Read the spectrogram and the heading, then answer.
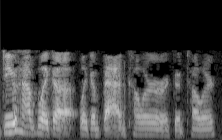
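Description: Husky low woman, playful host. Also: normal speed, lo-fi sound. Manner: playful, jokey questions. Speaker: podcast host. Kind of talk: casual chat.

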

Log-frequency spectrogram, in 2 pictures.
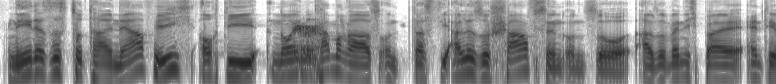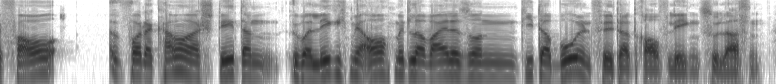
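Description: A man's voice: on the high side, lively intonation, a little fast, no echo, clean studio sound. A man hosting a podcast from home over a phone link, chatty and self-deprecating, stuffy with a cold. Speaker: podcast host. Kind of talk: casual remote chat.

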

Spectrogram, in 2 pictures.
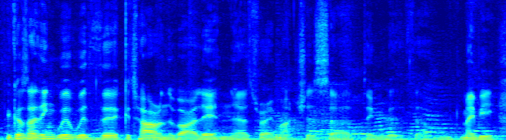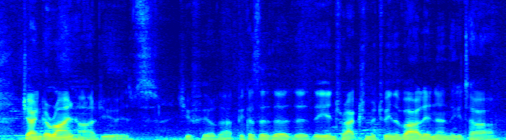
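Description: A man's voice: lowish voice, steady tone, a little fast, few pauses. A man interviewing a band at a music venue, asking hesitant, rambling questions. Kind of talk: casual interview. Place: music venue after a set. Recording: busy crowd chatter behind.

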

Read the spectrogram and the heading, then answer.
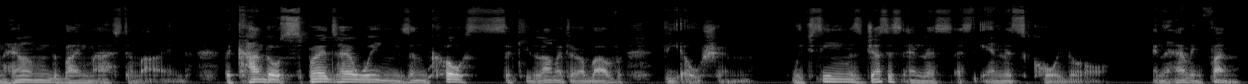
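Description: A man's voice: low-pitched, a little mellow, husky. A man hosting and telling a story in a theatrical, emphatic way, with asides to his listeners. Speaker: storyteller and host.

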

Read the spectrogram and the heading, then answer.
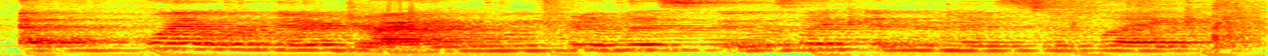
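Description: A woman's voice: a little high, fairly even intonation, quick pace, distant mic, slight background noise. A woman in her twenties from the DC area, a guest speaking candidly in casual conversation with lots of likes and restarts. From DMV area, US. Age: 20s. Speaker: podcast guest, model and DJ. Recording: roomy echo, from off-mic.

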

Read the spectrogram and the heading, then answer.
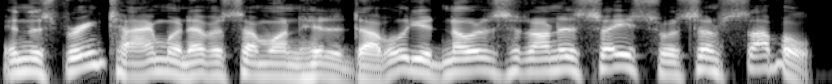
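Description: A man's voice: medium pitch, fast talker, a bit bright, dry recording, clean studio sound. A man reading humorous rhyming poems as an audiobook narrator, with a theatrical, rhythmic delivery. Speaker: audiobook reader.

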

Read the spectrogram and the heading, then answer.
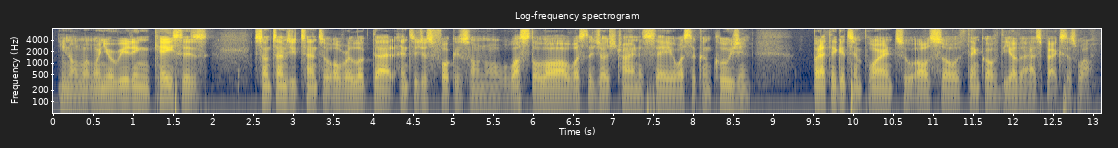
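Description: A young man, a law student, introducing himself on a podcast in an earnest, measured and articulate way. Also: on the low side, little pitch movement, sharp tone, smooth, dry recording.

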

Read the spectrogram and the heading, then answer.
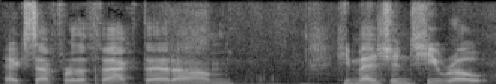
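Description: A man's voice: on the low side, normal speed, a bit bright, a little hiss or hum. A man in his early twenties hosting a casual podcast, rambling with fillers and swearing. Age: early 20s. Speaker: podcast host.

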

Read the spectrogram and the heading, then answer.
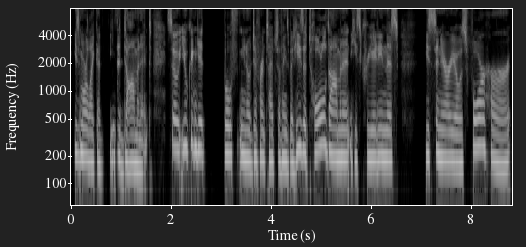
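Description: A woman's voice: lowish voice, no room sound, studio quality. A woman speaking as a podcast guest in casual interview chat, chatty and open as she explains things. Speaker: podcast guest, erotica author and narrator.

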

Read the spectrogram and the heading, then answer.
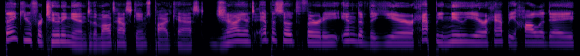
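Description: A man's voice: sits high, moderate pace, hardly any pauses, clear, resonant tone, no echo, studio quality. A young man co-hosting a board game podcast, talking casually in a rambling, self-deprecating, jokey way. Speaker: podcast co-host.

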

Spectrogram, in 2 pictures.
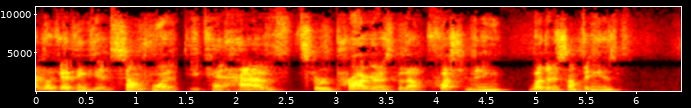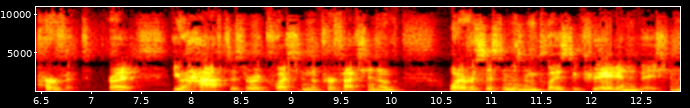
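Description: A man with a mid-range voice speaks as a guest in an interview. He explains ideas in an animated, conversational way, peppering them with "look" and "right?". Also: medium pitch, normal speed, rough recording. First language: English. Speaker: guest, technology consultant.

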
